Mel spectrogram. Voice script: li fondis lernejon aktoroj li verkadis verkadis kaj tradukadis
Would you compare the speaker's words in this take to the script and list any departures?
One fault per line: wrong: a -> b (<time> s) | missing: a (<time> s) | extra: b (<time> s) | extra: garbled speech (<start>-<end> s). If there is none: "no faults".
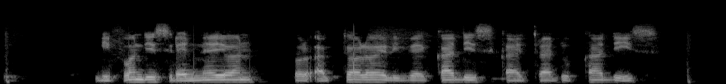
extra: por (3.0 s)
missing: verkadis (4.9 s)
